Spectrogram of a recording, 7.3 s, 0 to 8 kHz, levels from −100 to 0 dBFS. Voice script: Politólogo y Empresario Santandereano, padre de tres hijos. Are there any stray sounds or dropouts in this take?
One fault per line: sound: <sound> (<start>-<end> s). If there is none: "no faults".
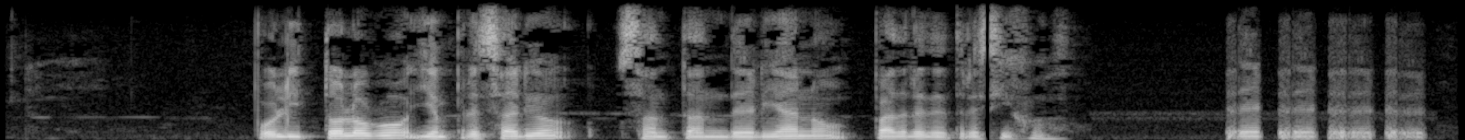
sound: dropout (4.9-5.0 s)
sound: laugh (6.1-7.1 s)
